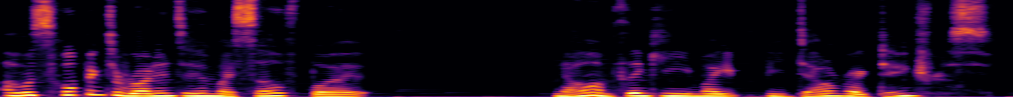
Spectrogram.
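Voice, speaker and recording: A streamer acts out an excitable, gossipy bar worker in a visual novel. The pitch is raised a little above plain narration, with game music behind. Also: normal speed, dry recording, natural voice. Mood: gossipy, concerned. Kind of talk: visual novel character read-aloud.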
